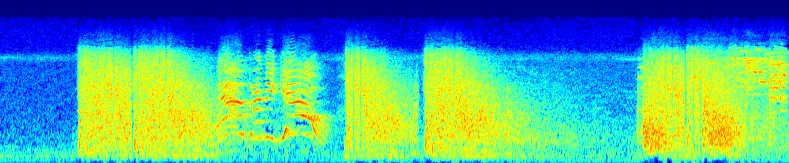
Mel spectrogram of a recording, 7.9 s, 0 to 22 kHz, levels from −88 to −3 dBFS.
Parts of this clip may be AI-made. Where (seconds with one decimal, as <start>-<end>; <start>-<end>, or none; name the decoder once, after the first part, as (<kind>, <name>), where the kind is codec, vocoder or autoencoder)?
none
